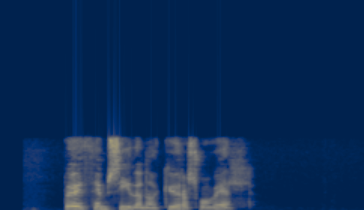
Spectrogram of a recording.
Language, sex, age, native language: Icelandic, female, 50-59, Icelandic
